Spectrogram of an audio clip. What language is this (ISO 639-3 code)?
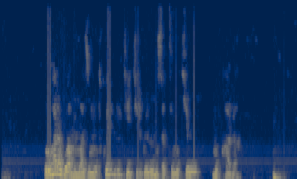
kin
